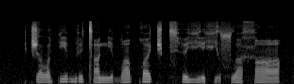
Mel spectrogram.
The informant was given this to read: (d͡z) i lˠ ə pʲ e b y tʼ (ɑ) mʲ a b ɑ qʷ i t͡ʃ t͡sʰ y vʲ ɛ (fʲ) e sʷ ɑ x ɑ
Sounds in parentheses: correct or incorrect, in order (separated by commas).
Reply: incorrect, correct, correct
